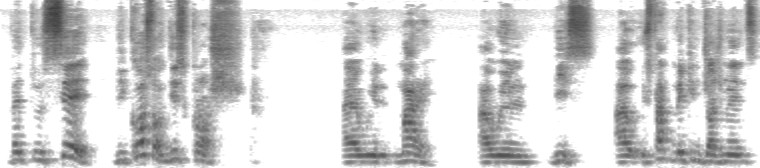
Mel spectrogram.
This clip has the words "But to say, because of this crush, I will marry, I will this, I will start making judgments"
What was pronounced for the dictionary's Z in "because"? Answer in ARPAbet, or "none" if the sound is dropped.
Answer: S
